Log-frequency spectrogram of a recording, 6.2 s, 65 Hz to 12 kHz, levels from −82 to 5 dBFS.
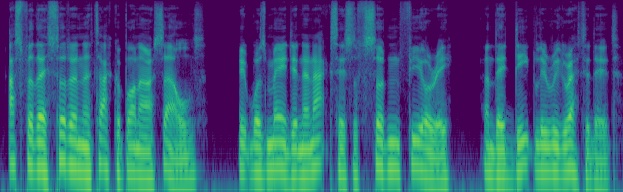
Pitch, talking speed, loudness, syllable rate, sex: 110 Hz, 200 wpm, -20 LUFS, 5.8 syllables/s, male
